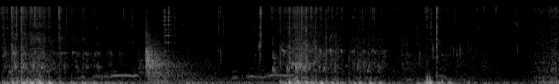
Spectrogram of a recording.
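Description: Two soft, low, rolling coos of a ringneck dove about a second and a half apart, over rustling, thumping and low background rumble.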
